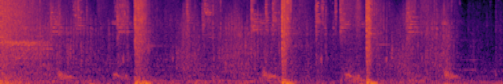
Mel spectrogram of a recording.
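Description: Fighting sounds from a video game thud and clash.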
